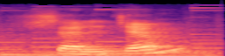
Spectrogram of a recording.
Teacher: इसका उच्चारण हमारे तालु से, जीभ जब हमारे तालु से जाके स्पर्श करता है तो इस श का निर्माण होता है, इसे श कहते हैं। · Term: तालव्य श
